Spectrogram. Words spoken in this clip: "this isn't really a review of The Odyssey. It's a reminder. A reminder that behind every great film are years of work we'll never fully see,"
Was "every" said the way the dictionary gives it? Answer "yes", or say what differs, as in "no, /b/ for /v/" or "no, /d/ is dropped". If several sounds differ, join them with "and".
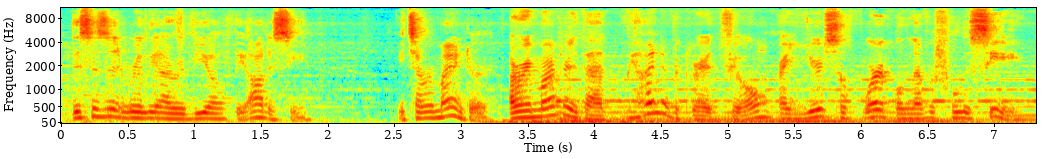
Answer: no, /ɹ/ is dropped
